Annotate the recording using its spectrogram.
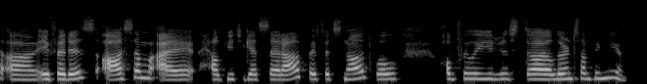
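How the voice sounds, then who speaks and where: A woman with a Russian accent at a fairly quick pace, fairly high in pitch, with fairly even intonation. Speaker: sales professional at a software startup. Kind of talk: sales demo pitch practice. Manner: hesitant, many fillers.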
